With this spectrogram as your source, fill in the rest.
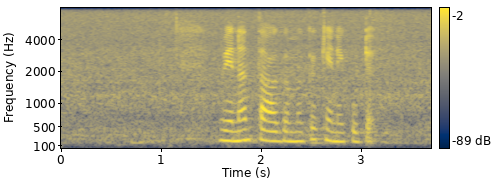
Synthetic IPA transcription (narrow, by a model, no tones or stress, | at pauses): ʋenat̪ːaːɡəməkəkenekuʈə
